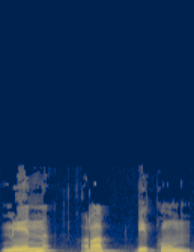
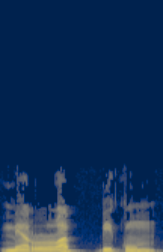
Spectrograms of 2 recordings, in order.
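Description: First: من ربکم with clear n, then separate r; nun left unmerged. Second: Slow من ربکم as mirrabbikum, r trilled; nun merged into ra. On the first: Tajweed teacher showing letters before merging, sounded n in من ربکم. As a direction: say min, pause, rabbikum for من ربکم. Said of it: "نون ساکن". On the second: Tajweed teacher demonstrating idgham, long double r in من ربکم. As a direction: drop the n in من ربکم and roll the r. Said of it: "اصطلاح را ادغام شد". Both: Shown as a demonstration.

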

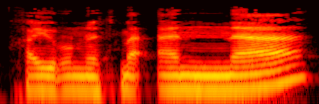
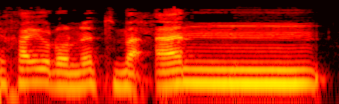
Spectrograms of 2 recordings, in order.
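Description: First: اطمأن said with its final vowel, "atma'anna"; اطمأن ending "-anna", rising; unpaused form. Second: اطمأن stopped on a held "-annn"; pausal form. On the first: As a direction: release the doubled N of اطمأن into an "a". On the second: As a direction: drop the last vowel of اطمأن and hum the N. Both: Shown as a demonstration.

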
